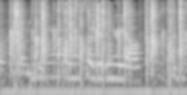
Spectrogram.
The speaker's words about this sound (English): Y'all fucking give her a big round of applause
